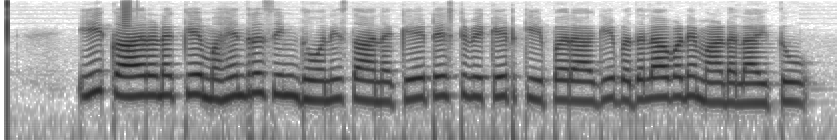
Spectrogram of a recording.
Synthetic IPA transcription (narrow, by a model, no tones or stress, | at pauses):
iːkaːɾɐɳɐkːe̞mɐɦend̪ɾɐsiŋɡd̪ʱoːnist̪ʰaːnɐkːe̞ʈe̞sʈʋikeʈkiːpɐɾaːɡibɐd̪ɐlaːʋɐɳemaːɽɐlaːjit̪u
